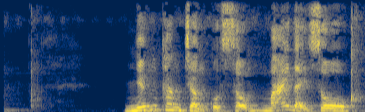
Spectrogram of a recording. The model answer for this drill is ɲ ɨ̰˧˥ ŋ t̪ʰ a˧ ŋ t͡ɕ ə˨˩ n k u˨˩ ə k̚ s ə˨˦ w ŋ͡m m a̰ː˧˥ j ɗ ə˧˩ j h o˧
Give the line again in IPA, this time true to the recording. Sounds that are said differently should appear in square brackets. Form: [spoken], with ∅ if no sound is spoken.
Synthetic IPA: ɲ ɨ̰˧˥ ŋ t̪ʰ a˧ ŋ t͡ɕ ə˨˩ [m] k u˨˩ ə k̚ s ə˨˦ w ŋ͡m m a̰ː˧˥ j ɗ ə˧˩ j [s] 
